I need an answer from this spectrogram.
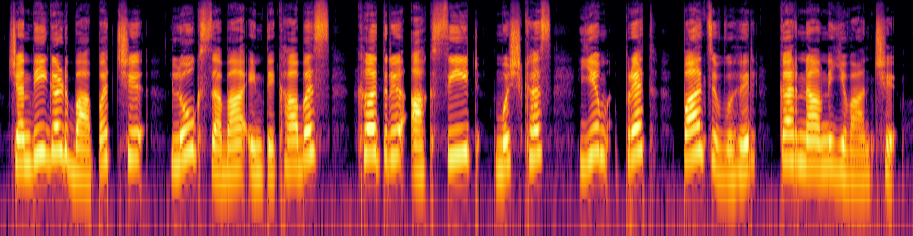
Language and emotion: Kashmiri, neutral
